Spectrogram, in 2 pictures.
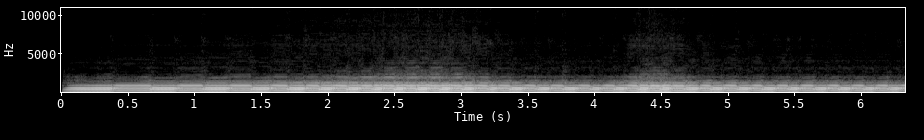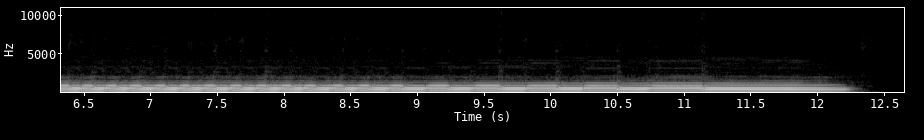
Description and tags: Fgtt Trl G1-A1
fagott classical wind
classical, wind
